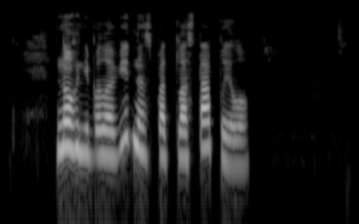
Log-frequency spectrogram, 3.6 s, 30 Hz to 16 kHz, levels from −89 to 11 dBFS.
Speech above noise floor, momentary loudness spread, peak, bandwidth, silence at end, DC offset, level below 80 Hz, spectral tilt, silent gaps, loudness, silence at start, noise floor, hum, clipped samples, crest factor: 58 dB; 14 LU; -8 dBFS; 11 kHz; 1.15 s; under 0.1%; -84 dBFS; -5 dB/octave; none; -27 LUFS; 0.55 s; -85 dBFS; none; under 0.1%; 20 dB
